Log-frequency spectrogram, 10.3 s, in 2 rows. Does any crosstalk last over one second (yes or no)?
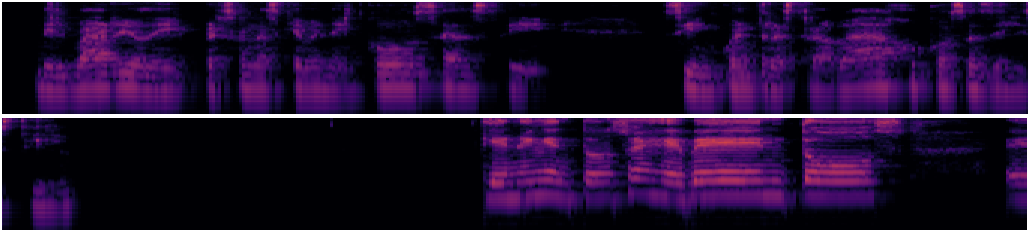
no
